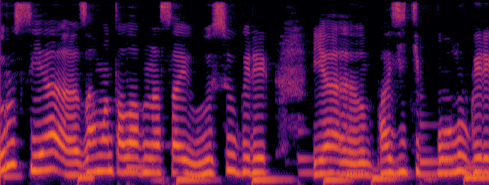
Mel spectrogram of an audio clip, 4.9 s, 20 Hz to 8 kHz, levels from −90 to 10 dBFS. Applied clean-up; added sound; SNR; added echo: classical method Wiener filter.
